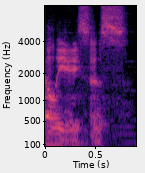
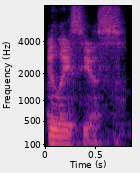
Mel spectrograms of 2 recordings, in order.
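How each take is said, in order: First: The name ends with a 'sis' sound. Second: The name ends with a 'see-us' sound. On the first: The speaker calls it right. "I'm pretty sure it's supposed to be pronounced" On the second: The speaker calls it wrong. "I am completely pronouncing that wrong"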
